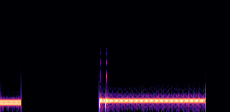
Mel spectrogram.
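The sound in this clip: A telephone tone during a call transfer: a short steady beep, then silence, then a couple of clicks and a long, steady, unbroken tone lasting about two seconds before cutting off abruptly.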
